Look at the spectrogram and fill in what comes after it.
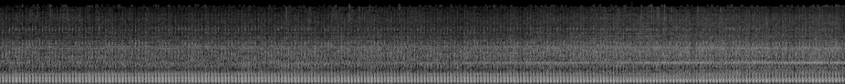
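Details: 1972 Dayton 3,000 W electric-start generator, sat unused for 30 years, running after reassembly during an RPM check: a steady, even single-cylinder chug at about 200 beats a minute with a constant low hum, running smooth and healthy.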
